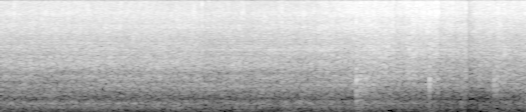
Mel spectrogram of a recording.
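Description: Curry leaves and onions fry in a pan for duck roast, a dense, steady sizzle with the scrape of stirring and a few light clinks, close and continuous, with no talk.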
